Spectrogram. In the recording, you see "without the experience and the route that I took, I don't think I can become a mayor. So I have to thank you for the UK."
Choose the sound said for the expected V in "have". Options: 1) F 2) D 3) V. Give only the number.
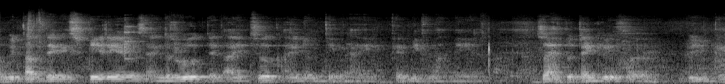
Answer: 1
